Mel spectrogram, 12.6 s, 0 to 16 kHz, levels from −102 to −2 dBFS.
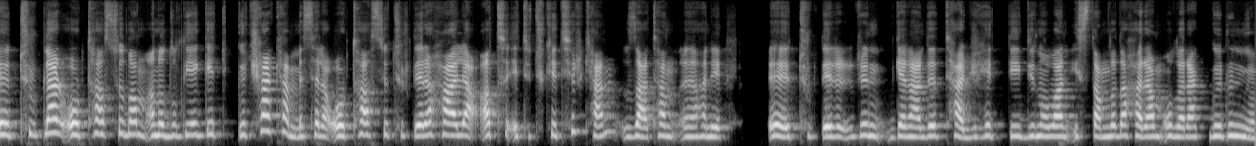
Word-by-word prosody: Iıı, 290 -1 +4
Türkler 320 +2 +4
Orta 290 +3 +2
Asya'dan 310 -2 -1
Anadolu'ya 270 +1 0
get 300 +1 -7
göçerken 360 +6 +2
mesela 250 +1 -2
Orta 260 +3 +2
Asya 290 0 -4
Türkleri 275 -1 +1
hâlâ 290 -2 +3
at 275 0 0
eti 250 0 -7
tüketirken 295 +4 -5
zaten, 250 +2 +1
ııı, 245 -1 -4
hani, 245 -1 -2 0.4
eee, 250 -2 +3
Türklerin 250 +1 -2
genelde 255 0 +2
tercih 240 -2 -1
ettiği 260 -2 -4
din 260 +1 -1
olan 255 0 +2
İslam'da 255 0 -2
da 270 - +2
haram 255 -2 +1
olarak 245 -1 0
görünmüyor, 255 -3 0
265 Hz, 145 wpm, -23 LUFS, 250-290 Hz, 0.4 s, Iıı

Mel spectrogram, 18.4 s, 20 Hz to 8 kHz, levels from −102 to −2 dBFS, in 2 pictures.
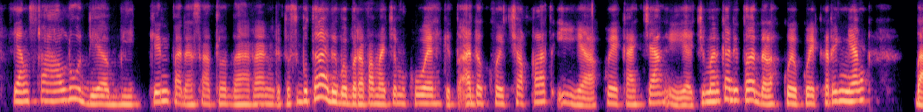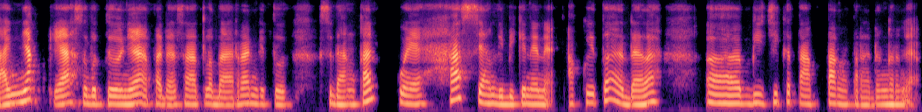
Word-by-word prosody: yang 220 0 +1
selalu 230 +2 -3 0.2
dia 170 -1 +1
bikin 160 +7 -2
pada 170 -4 -2
saat 160 0 -6
Lebaran 165 +1 -2
gitu, 160 +1 -8
sebetulnya 255 +8 +2
ada - - +1
beberapa 170 -1 +1
macam 170 +1 -2
kue 180 -1 +1 0.2
gitu, 155 - -6
ada 175 +2 +2
kue 175 -3 -2
coklat 185 +5 -4
iya, 155 -7 -1 0.2
kue 180 - +2
kacang 160 +5 -1
iya, 150 -1 -1
cuman 215 +6 +2
kan 255 +1 +1
itu 245 +1 +1
adalah 170 -8 +2
kue-kue 175 -1 +1
kering 215 +6 0
yang 230 - +4 0.6
banyak 205 +11 +5 0.2
ya, 165 +3 +7
sebetulnya 165 0 +3
pada 155 -4 -1
saat 155 -1 +1
Lebaran 155 +3 +1
gitu. 155 -1 -5 0.2
Sedangkan 160 +5 +1 0.2
kue 170 -5 +1
khas 255 +10 +3
yang 180 -3 +1
dibikinin 160 0 +1
nenek - - -4
aku 175 +3 -5
itu 210 - -25
adalah, 175 0 +2 0.5
eee, 180 -2 +3
biji 185 +1 -4
ketapang, 170 -4 -2
pernah 155 -1 -4
denger 160 0 0
nggak? - - -5
175 Hz, 165 wpm, -21 LUFS, 160-195 Hz, 0.6 s, ya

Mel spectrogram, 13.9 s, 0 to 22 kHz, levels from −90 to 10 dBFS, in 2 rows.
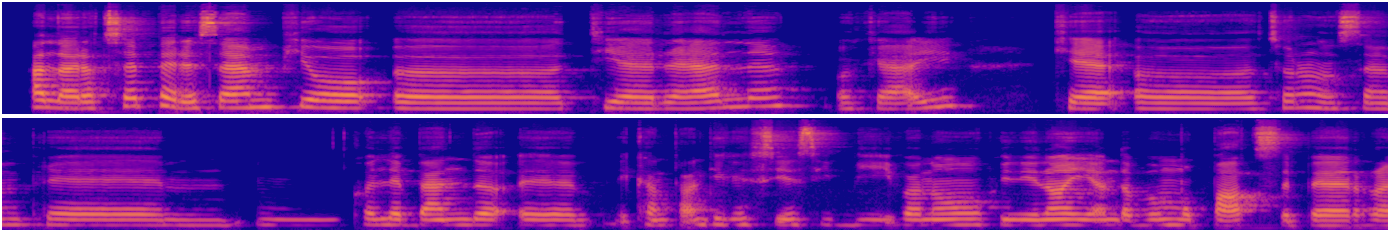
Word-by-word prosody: Allora, 220 -4 +5
c'è 255 +6 +5
per 295 -5 +2
esempio, 240 0 +5
uhm, 205 -1 -1
TRL, 210 +4 -1 0.5
okay, 205 +7 -5 0.4
che, 195 -3 +1
ehm, 200 -1 -5
c'erano 230 +2 -7
sempre, 200 -2 -2
mhmm, 185 -1 -17
mhmm, 380 -1 -18
quelle 200 - -4
band, 195 +1 -1
ehm, 190 -1 -5
e - - -19
cantanti 200 +1 -8
che 205 0 -11
si 205 - +1
esibivano, 195 0 0
quindi 195 -2 -5
noi 195 0 +2
andavamo 195 0 -5
pazze 180 -1 +2
per, 180 0 +1
200 Hz, 115 wpm, -23 LUFS, 195-215 Hz, 0.5 s, Allora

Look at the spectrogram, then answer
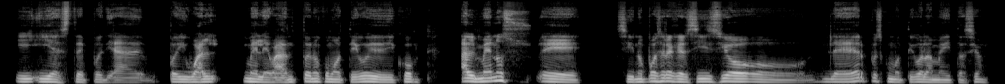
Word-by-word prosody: Y 130 -2 0
y 130 -1 +3
este 115 +1 0
pues 110 +2 -8
ya, 100 -1 -5 0.2
pues 125 -1 0
igual 120 +1 +1 0.2
me 135 -3 +2
levanto, 110 +4 0
¿no? 135 0 +1
Como 120 -3 0
te 115 - -4
digo, 130 +3 +2
y 130 - +5
dedico, 110 +1 -1 0.4
al 145 -2 +6
menos, 150 +6 +2
eh, 115 -7 +3 0.3
si 120 - -2
no 125 0 -1
puedo 140 +1 +1
hacer 145 - +3
ejercicio 130 +2 +2
o 105 -6 -2 0.2
leer, 125 +5 -1
pues, 150 -4 -6
como 120 -5 -4
te 115 - -9
digo, 120 +1 -1
la 115 - -1
meditación. 105 +1 -5
120 Hz, 185 wpm, -23 LUFS, 110-130 Hz, 0.4 s, al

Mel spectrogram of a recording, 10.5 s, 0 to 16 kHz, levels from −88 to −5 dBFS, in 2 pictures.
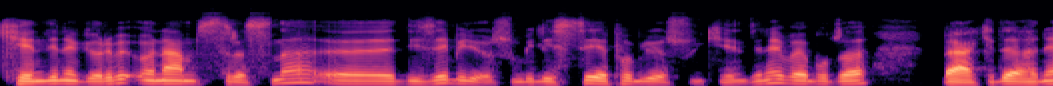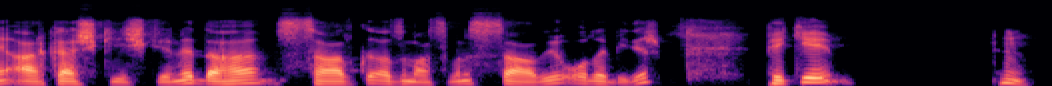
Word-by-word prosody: kendine 125 +2 +1
göre 115 +3 -1
bir - - 0
önem 130 -4 +2
sırasına, 145 - -5
ııı, 120 -2 -1
dizebiliyorsun, 120 - -4
bir 105 - -7
liste 115 +5 -2
yapabiliyorsun 115 -8 -2
kendine 120 - -5
ve 125 -2 +2
bu 120 - -6
da 125 +2 +2 0.4
belki - - +5
de, 120 - +5
hani, 110 +4 0
arkadaşlık 115 -1 +3
ilişkilerine 105 +6 -1
daha 130 +5 +5
sağlıklı 120 +1 +1
adım 115 -1 -2
atmanı 115 +6 -5
sağlıyor 125 +3 +1
olabilir. 120 -10 -4 0.5
Peki 185 - +3 0.7
Hıh. - - -3
120 Hz, 155 wpm, -26 LUFS, 110-135 Hz, 0.7 s, belki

